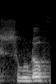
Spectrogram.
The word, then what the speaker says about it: pseudo: पड़ता है, उसमें एक सूडो फोर्स ऐड करनी पड़ती है। सूडो मतलब होता है झूठी, इमेजिनरी। तो ये सूडो का मतलब होता है एक इमेजिनरी फोर्स, पी साइलेंट है इसमें।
